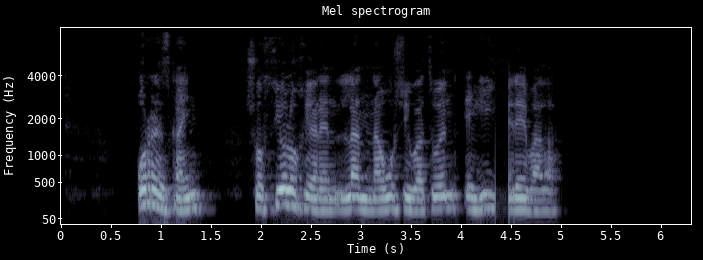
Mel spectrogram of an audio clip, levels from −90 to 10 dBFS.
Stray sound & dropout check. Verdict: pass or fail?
fail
